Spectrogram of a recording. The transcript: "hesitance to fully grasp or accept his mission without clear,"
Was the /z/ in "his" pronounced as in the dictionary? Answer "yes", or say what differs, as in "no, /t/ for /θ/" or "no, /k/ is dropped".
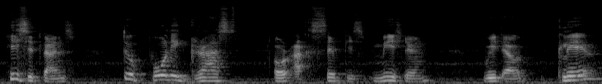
no, /s/ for /z/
